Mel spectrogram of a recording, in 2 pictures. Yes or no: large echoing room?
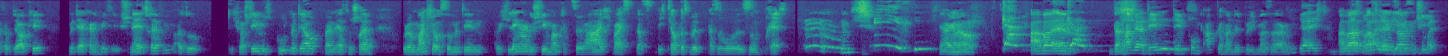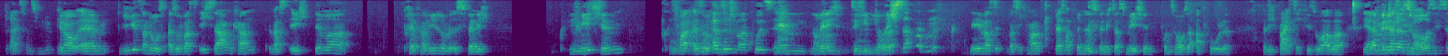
no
